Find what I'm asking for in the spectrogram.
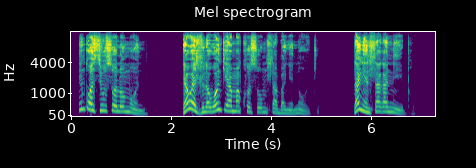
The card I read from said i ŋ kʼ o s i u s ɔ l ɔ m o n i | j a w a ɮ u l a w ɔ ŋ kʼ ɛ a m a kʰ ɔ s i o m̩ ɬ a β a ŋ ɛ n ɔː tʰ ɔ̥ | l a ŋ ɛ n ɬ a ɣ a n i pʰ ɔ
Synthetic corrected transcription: i ŋ kʼ o s i u s ɔ l ɔ m o n i | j a w e ɮ u l a w ɔ ŋ kʼ ɛ a m a kʰ o s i o m̩ ɬ a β a ŋ ɛ n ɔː tʰ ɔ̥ | l a ŋ ɛ n ɬ a ɣ a n iː pʰ ɔ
